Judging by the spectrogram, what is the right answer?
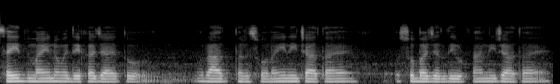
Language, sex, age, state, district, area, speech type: Urdu, male, 18-30, Delhi, North East Delhi, urban, spontaneous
